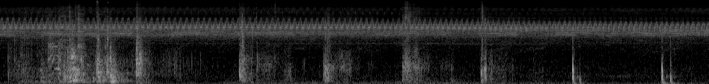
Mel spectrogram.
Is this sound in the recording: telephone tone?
no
